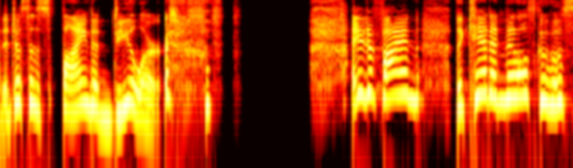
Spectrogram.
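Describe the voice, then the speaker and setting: A high-pitched young woman talking to her stream in a relaxed, chatty way, laughing easily between thoughts. The sound is close and dry, with no room around it. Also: no room sound. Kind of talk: casual chat with stream viewers. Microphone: studio microphone.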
